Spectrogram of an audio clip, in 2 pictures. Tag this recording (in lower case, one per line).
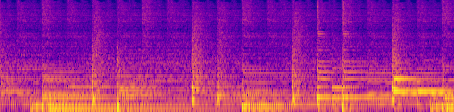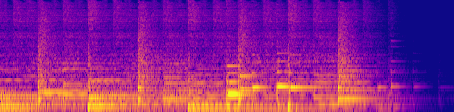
music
